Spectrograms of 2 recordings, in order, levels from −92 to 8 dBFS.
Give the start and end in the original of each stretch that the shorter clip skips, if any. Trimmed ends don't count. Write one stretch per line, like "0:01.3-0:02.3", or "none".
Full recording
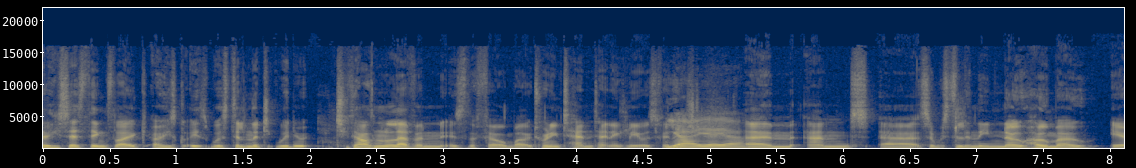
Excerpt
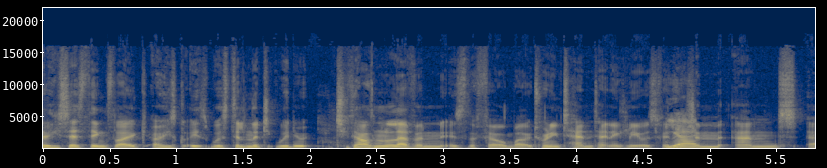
0:04.9-0:05.4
